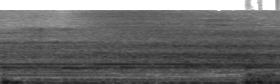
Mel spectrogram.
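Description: Synthesized intro music for a TV channel ident. Sustained electronic notes play over a rising swell of noise, with deep bass hits at the start and again near the end.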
